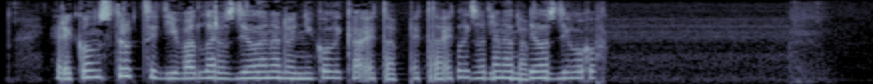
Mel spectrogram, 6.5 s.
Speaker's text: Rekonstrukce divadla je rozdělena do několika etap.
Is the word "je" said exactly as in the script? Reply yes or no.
no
